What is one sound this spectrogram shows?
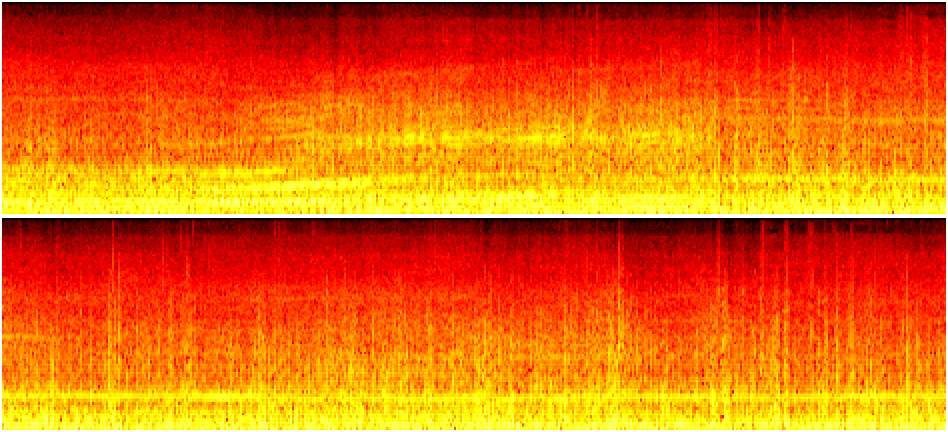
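A motorcycle engine hums steadily up close and rises in pitch as it speeds up.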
